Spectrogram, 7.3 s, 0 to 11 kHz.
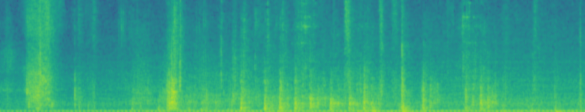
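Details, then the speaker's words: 2004 Subaru Legacy Outback that suddenly wouldn't start, heard from inside the car: the starter spins with a steady, even churn and light clicks but never fires; cranks with no start, and the owner wonders if the battery is the cause. "It wants to start so bad, right?"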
